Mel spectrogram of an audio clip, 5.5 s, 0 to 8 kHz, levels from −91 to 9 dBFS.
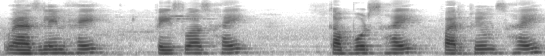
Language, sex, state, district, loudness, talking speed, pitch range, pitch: Hindi, female, Punjab, Kapurthala, -20 LUFS, 100 wpm, 180-195 Hz, 185 Hz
